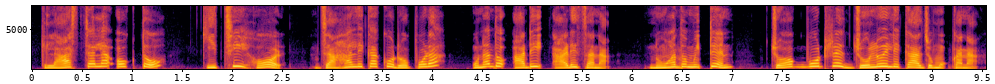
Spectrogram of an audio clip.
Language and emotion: Santali, disgusted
